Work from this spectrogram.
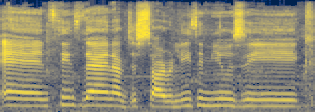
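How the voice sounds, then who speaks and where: A woman speaks at a fairly slow pace in an Italian accent. Audible room echo and noticeable background noise fill the recording. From Italy, Rome. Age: 20s. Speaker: musician. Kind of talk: interview.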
